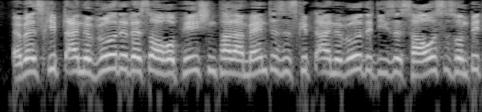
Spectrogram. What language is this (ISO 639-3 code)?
deu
